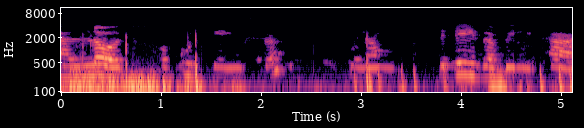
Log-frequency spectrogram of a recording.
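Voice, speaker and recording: A woman at a fairly slow pace, with long, frequent pauses, big swings in loudness and noticeable background noise. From Kenya. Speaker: village life vlogger. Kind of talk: casual chat.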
